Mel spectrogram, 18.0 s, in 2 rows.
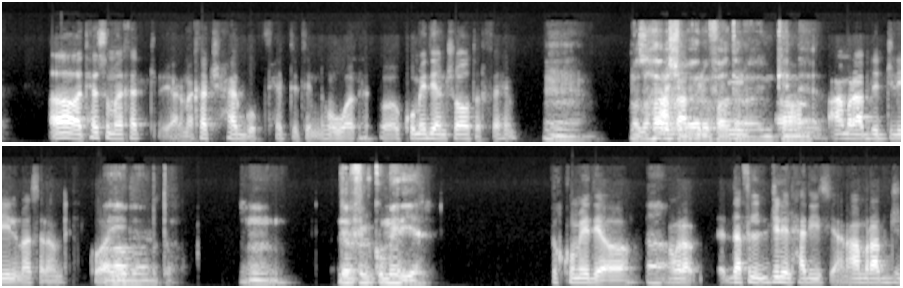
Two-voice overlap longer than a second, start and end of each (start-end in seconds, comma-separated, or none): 6.5-8.2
